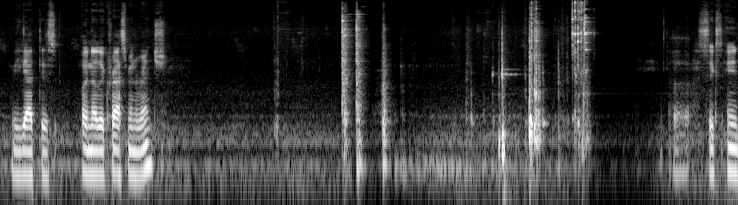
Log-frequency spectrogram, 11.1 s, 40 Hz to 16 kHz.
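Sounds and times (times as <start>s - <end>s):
metal wrenches clinking: 8.0s - 9.0s.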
